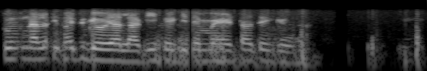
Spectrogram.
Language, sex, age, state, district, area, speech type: Goan Konkani, male, 18-30, Goa, Tiswadi, rural, conversation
